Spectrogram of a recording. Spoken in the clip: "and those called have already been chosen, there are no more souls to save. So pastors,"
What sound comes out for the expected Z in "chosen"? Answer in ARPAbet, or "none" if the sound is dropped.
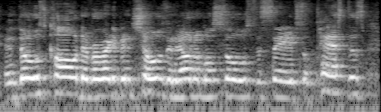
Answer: Z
